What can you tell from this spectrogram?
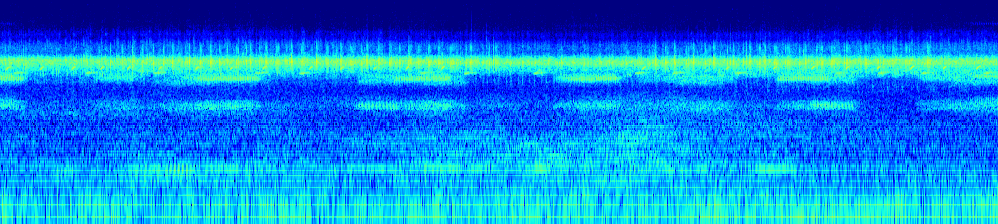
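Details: Tree frogs at night, North Carolina backwoods: a dense, shrill background chorus with alternating lower and mid-pitched trilled bursts, each about a second long, recurring regularly through twenty seconds.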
